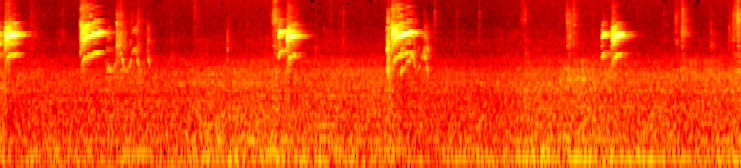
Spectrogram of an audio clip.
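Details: Pet budgerigars calling with sharp, high chirps and squawks, several quick bursts close together, over a low steady room hum.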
